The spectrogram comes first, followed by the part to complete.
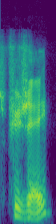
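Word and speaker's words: Piaget: a g e t p i a g pronounced as fug and V gotsky these are all great uh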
